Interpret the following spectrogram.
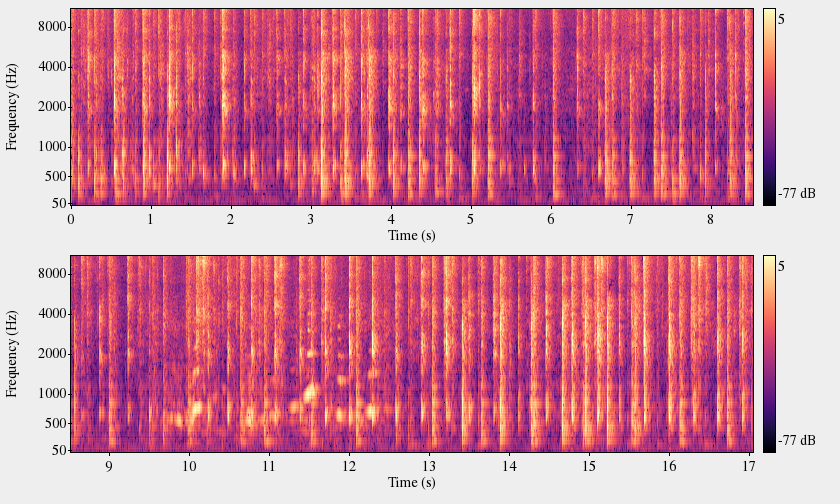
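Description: Baritone and tenor saxophones improvising in short, percussive staccato notes, several a second, with a few brief upward pitch slides near the middle.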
